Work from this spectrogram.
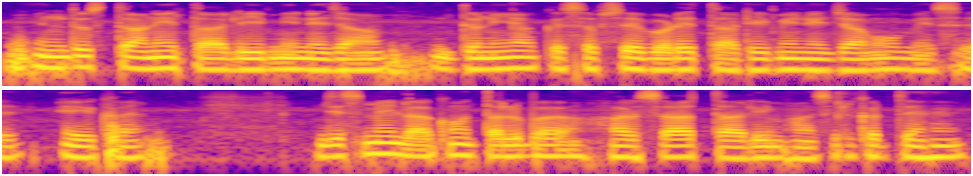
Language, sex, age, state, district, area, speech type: Urdu, male, 18-30, Uttar Pradesh, Balrampur, rural, spontaneous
